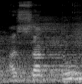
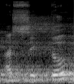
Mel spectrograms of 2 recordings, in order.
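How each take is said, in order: First: The vowel after the s is a. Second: The vowel after the s is i. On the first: "asaktu dengan fathah" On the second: "asiktu dengan kasroh"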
